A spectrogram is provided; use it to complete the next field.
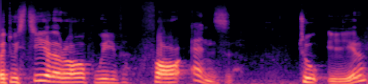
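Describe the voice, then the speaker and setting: A man with a French accent speaks very slowly at a high pitch, his tone dark and mellow. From France. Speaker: magician. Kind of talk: magic performance patter.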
